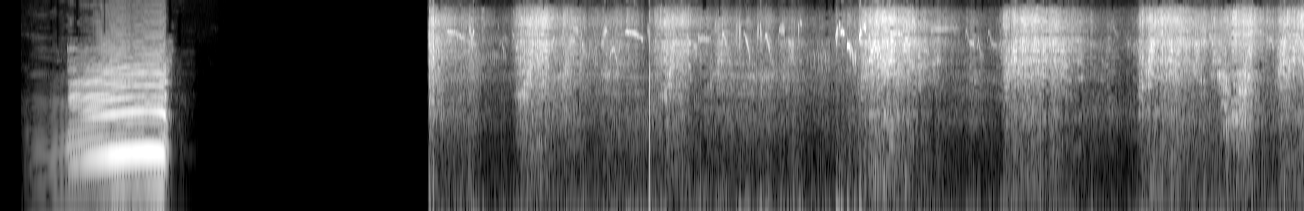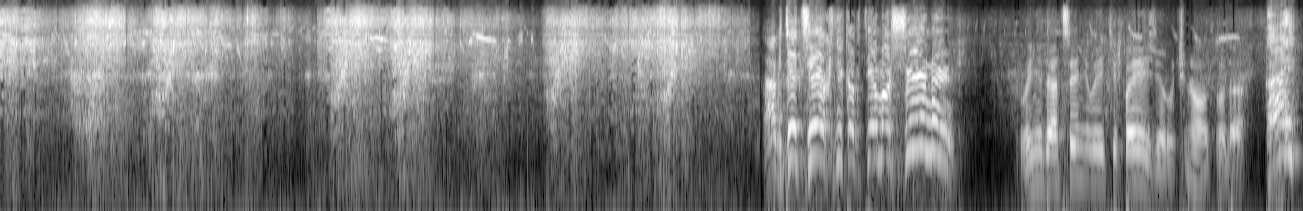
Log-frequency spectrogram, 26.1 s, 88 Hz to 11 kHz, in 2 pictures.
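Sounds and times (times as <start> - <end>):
hissing noise: 4.3 - 26.0
small birds chirping: 4.3 - 26.0.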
